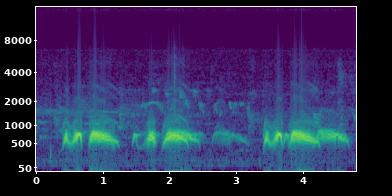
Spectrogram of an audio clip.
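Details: Spotted dove kept as a decoy, giving soft coo phrases: a couple of brief rising notes then a long drawn coo, repeated three times, plus a faint higher chirping behind.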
